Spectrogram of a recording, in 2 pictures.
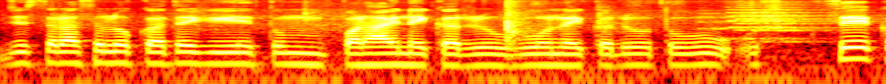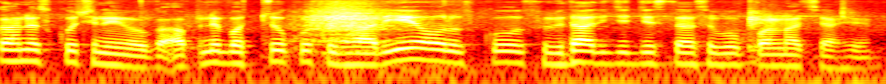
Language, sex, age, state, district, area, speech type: Hindi, male, 18-30, Uttar Pradesh, Mirzapur, rural, spontaneous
